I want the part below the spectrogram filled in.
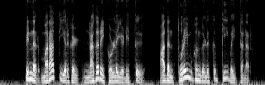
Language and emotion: Tamil, neutral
